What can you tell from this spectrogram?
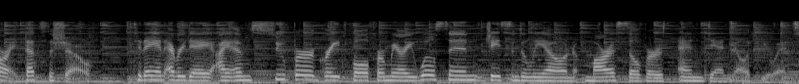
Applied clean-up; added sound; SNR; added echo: none; Acoustic guitar; 16 dB; none.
